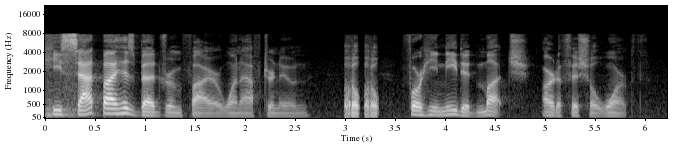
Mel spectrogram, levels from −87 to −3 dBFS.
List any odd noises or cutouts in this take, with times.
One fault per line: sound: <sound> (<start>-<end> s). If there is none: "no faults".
sound: laugh (3.0-3.3 s)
